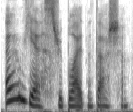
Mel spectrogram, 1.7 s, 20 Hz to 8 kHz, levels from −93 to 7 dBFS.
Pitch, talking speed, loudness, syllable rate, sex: 245 Hz, 145 wpm, -16 LUFS, 4.6 syllables/s, female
